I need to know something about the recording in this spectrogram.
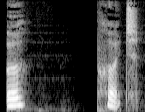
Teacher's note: The back of the tongue is raised to a mid-high position. The jaw is slightly closed, and the lips are made into a loose circle. The sides of the tongue may touch the top teeth toward the back of the mouth. · Term: other U sound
